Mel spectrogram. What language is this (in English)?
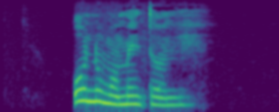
Esperanto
